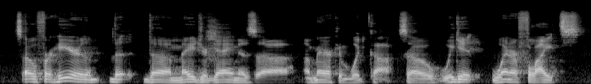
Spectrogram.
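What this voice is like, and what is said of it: Heavy Louisiana accent. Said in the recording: “translate the heavy accents we have down here. I have a hard time hiding mine.”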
